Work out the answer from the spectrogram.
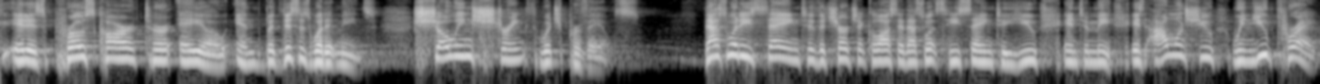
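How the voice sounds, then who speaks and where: A man's voice: very high-pitched, a bit bright. A male pastor with a Southern Alabama accent preaching a fervent sermon to a congregation, emphatic, repetitive and exhorting. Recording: long hall reverb.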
